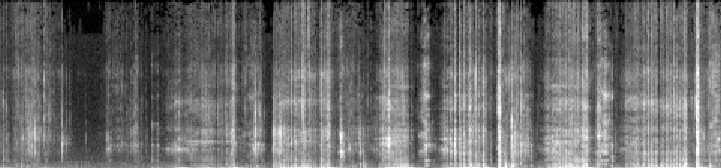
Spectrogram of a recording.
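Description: A utility knife blade scrapes and cuts into a solid, hand-sized green bar of soap. Dry, crunchy scraping and tearing strokes come in irregular bursts over a low rumble, with short gaps between passes.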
